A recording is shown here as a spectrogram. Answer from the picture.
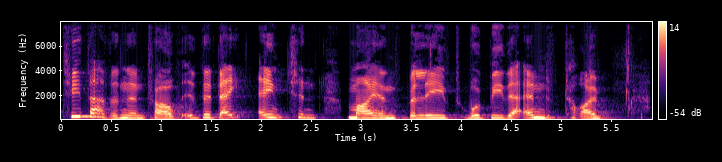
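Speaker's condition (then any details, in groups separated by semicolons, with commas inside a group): Cerebral palsy; speech impediment, poor diction, phrases like 'speech impediment' hard to say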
